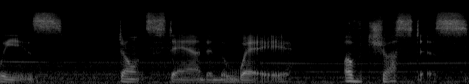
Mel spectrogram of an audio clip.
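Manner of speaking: slow, creepy undead whisper right at the ear. Game master voices an undead who lays a hand on the player's shoulder, undead voice in your ear. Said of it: "He's undead. / And he reaches down and he tries to take the bag from you. / and you hear a voice in your ear that says".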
